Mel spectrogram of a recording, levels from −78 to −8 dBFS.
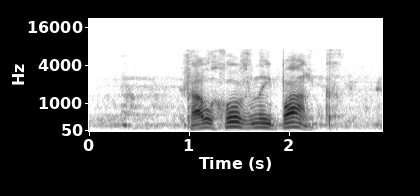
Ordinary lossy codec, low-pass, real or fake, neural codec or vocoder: none; 7.2 kHz; fake; codec, 16 kHz, 4 kbps, X-Codec, WavLM features, trained on Multilingual LibriSpeech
